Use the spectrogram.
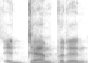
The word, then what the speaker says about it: idempotent: I've always heard it with the strong I at the beginning.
